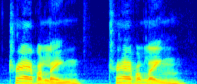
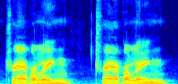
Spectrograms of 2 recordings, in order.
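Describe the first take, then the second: No difference in how they are said.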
